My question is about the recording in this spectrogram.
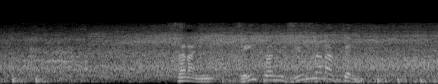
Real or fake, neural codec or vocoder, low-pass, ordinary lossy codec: real; none; 7.2 kHz; none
